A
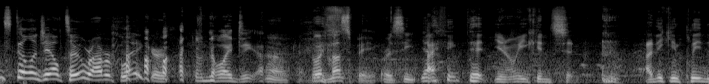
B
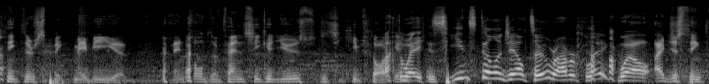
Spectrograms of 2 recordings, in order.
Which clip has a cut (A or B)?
B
